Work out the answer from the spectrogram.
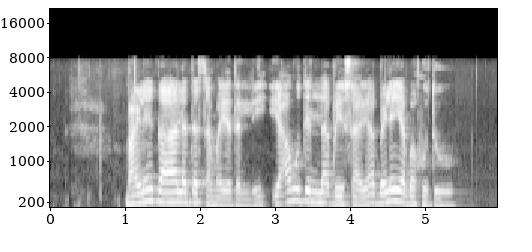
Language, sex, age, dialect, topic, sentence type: Kannada, female, 31-35, Coastal/Dakshin, agriculture, question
